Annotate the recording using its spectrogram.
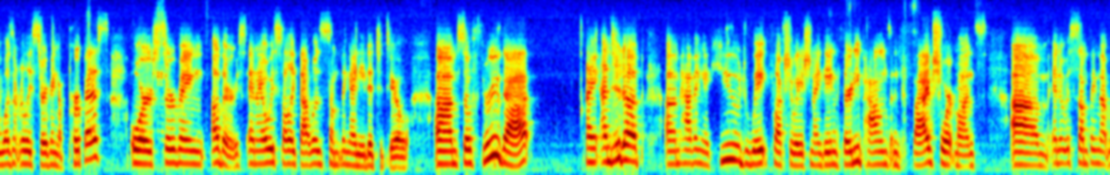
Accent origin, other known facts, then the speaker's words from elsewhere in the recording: Cleveland, Ohio, United States; I am originally from Cleveland, Ohio. I grew up in a smaller town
